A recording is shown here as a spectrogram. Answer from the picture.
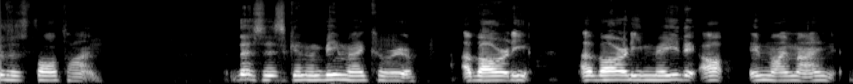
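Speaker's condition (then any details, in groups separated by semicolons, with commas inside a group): Cerebral palsy, severe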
